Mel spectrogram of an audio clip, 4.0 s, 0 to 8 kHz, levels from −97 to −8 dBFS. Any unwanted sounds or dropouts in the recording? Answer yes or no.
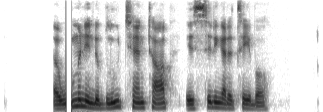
yes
